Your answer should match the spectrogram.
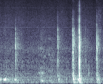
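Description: Chalk tapping on a blackboard while writing: a few faint, scattered ticks, with a closer pair about one and a half seconds in.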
